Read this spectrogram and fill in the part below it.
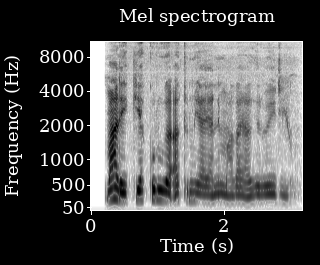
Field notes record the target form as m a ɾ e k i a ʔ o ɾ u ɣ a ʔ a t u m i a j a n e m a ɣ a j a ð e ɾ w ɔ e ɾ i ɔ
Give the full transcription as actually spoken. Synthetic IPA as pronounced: m a ɾ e k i a k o ɾ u ɣ a ʔ a t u m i a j a n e m a ɣ a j a ɣ e ɾ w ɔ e ɾ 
